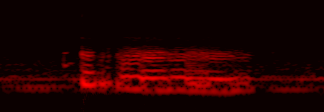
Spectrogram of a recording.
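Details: Sleeping dog snoring: a single drawn-out, rattling snore lasting just over a second in a quiet room.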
